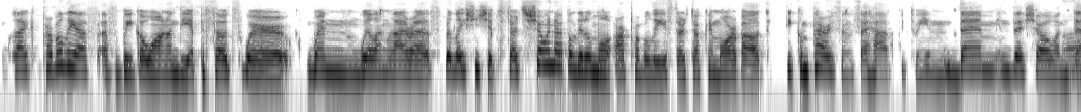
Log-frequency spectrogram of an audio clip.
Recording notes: Two non-english speakers who live across the ocean from each other. Sorry for all the awkward audio.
